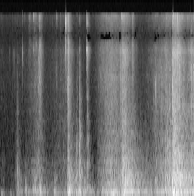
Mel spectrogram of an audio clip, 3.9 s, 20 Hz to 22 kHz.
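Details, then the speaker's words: CH750 STOL rudder swung hard over after steering rods modified and lower bearing ground for full 23° deflection: irregular dull thumps as the rudder reaches its full-travel stops. "know if you're better to hear it but you can hear the rudder business stocks back pretty outfit that I'm going with that"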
